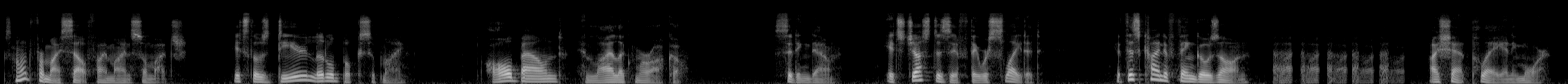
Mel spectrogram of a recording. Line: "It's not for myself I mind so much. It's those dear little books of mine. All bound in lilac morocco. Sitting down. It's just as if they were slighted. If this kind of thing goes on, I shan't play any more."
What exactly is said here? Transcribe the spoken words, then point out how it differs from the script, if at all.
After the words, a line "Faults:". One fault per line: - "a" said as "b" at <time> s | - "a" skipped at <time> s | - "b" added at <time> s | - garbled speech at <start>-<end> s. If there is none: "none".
"It's not for myself I mind so much. It's those dear little books of mine. All bound in lilac morocco. Sitting down. It's just as if they were slighted. If this kind of thing goes on, I shan't play any more."
Faults:
none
